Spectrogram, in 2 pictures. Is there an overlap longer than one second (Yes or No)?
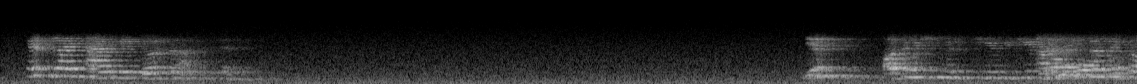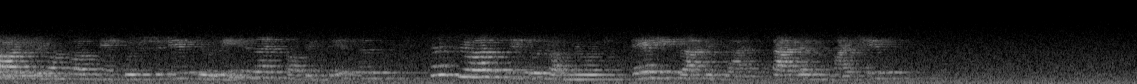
Yes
